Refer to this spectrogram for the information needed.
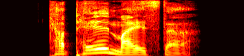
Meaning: kapellmeister
- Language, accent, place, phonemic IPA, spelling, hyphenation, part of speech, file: German, Germany, Berlin, /kaˈpɛlˌmaɪ̯stɐ/, Kapellmeister, Ka‧pell‧meis‧ter, noun, De-Kapellmeister.ogg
